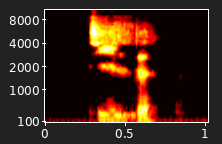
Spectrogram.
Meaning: tilde
- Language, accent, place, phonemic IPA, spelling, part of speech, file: French, France, Lyon, /tild/, tilde, noun, LL-Q150 (fra)-tilde.wav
